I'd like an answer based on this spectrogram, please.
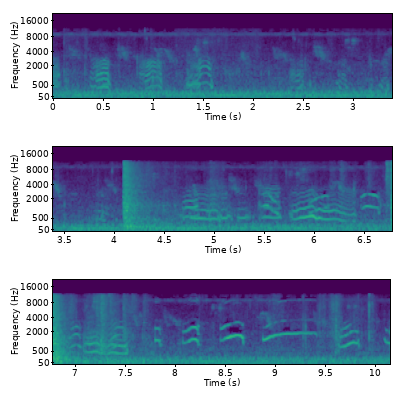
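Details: Several puppies nursing while their mother stands; short high squeaky whines come in scattered bursts, with a couple of sharp thumps and low background hum.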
